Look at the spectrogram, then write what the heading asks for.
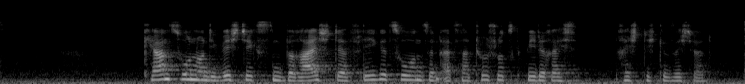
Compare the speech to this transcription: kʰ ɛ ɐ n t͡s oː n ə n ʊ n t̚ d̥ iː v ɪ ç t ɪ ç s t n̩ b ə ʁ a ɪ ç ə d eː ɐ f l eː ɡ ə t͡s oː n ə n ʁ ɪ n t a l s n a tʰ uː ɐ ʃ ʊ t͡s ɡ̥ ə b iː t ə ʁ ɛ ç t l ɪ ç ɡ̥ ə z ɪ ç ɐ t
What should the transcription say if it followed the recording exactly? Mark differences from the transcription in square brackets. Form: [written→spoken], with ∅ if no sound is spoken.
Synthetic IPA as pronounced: kʰ ɛ ɐ n t͡s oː n ə n ʊ n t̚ d̥ iː v ɪ ç t ɪ ç s t n̩ b ə ʁ a ɪ ç ə d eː ɐ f l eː ɡ ə t͡s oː n ə n [ʁ→z] ɪ n t a l s n a tʰ uː ɐ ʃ ʊ t͡s ɡ̥ ə b iː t ə ʁ ɛ ç t l ɪ ç ɡ̥ ə z ɪ ç ɐ t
